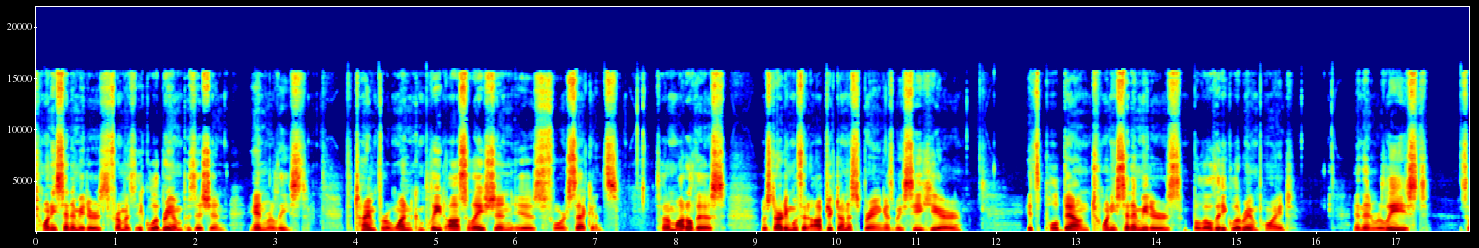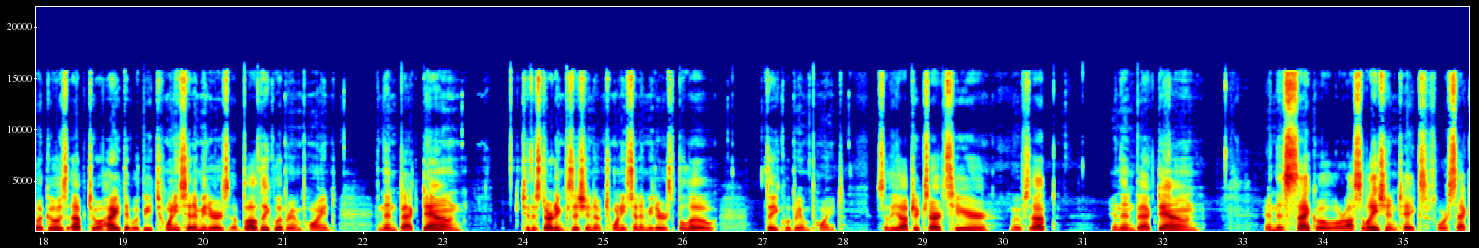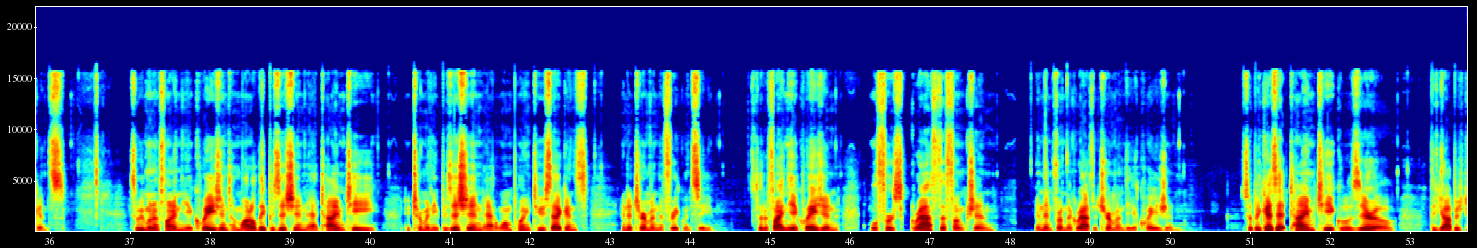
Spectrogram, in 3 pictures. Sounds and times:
Speech: 0.0s - 11.6s, 12.4s - 15.8s, 16.5s - 23.3s, 23.9s - 26.4s, 27.0s - 30.6s, 31.4s - 32.5s, 33.3s - 36.2s, 37.0s - 50.2s, 50.9s - 53.7s.

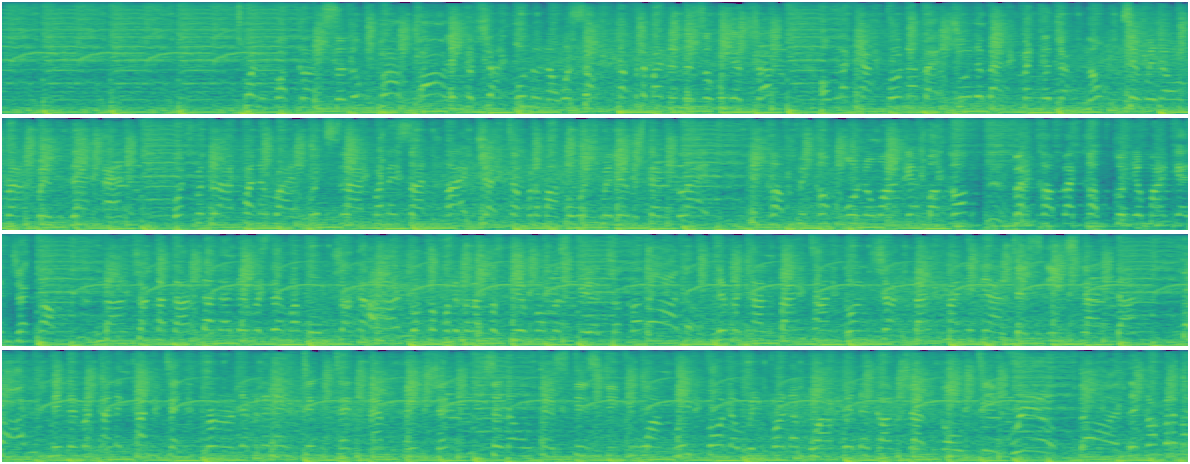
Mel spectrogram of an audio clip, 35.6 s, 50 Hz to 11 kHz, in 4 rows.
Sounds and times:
Music: 0.0s - 35.5s.

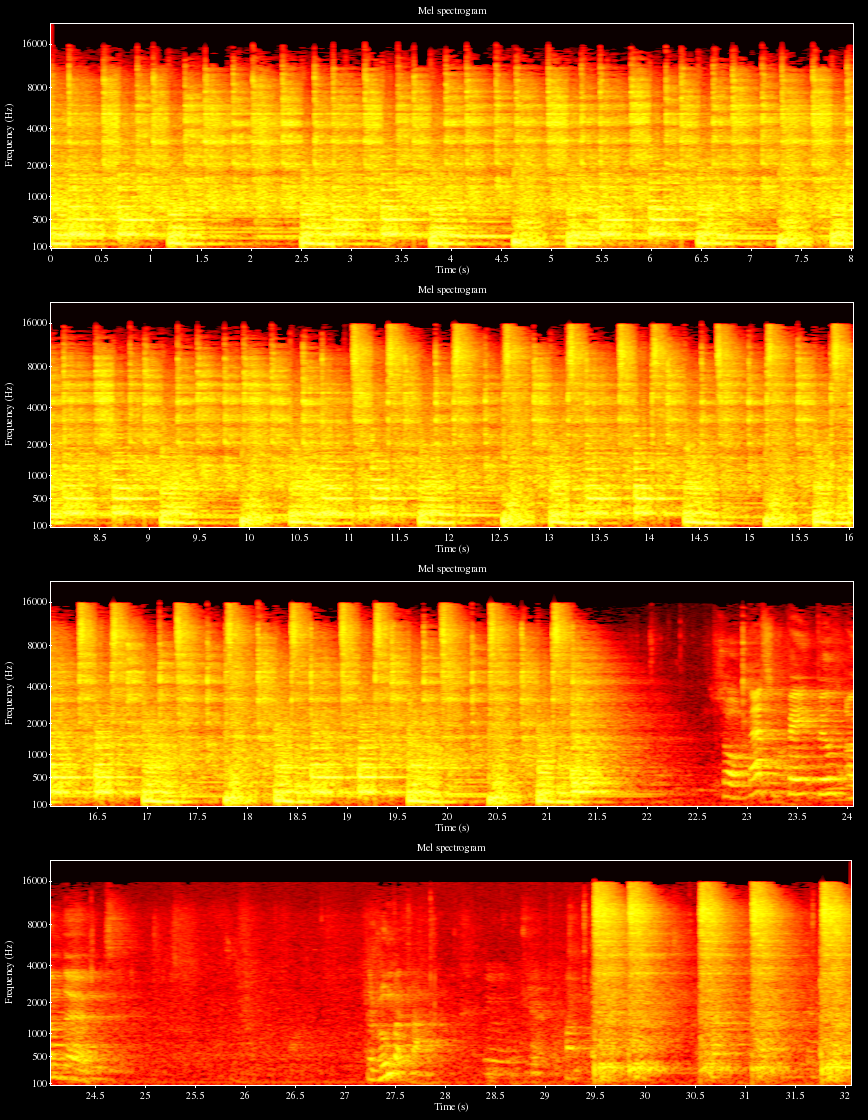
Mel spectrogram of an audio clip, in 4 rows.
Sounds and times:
Bass drum: 0.0s - 21.8s
Drum kit: 0.0s - 22.0s, 29.3s - 32.0s.

